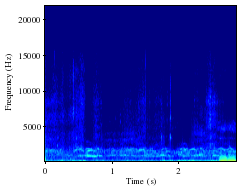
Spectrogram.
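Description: Snow geese honk in a loose, overlapping chorus from a flock out over open ground, fairly distant, with one louder, nearer call rising at the end.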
